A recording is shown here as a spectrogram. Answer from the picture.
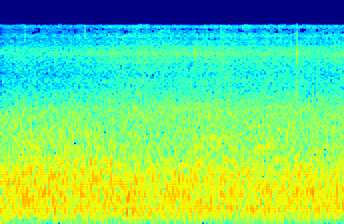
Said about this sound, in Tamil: இப்போ மழை பார்த்திங்கன்னா அழகாக பெஞ்சிட்ருக்கு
